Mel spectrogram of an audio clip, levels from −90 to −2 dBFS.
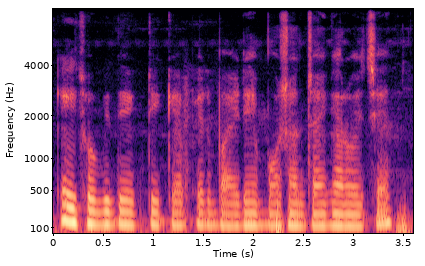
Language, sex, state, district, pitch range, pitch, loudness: Bengali, male, West Bengal, Cooch Behar, 115-125 Hz, 120 Hz, -16 LUFS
